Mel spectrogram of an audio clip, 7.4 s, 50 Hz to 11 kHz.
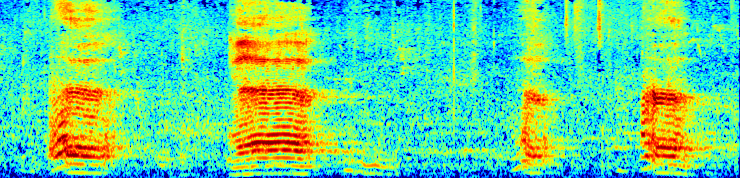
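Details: Hand-reared female spotted seal pup, born 19 April, at Oga Aquarium, Japan, on 9 May 2017, calling loudly for its keeper, perhaps hungry or wanting onto land. Four drawn-out, harmonic wailing cries with short gaps between them, in a small indoor space.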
